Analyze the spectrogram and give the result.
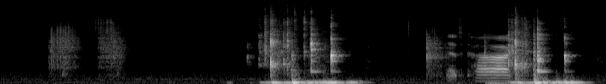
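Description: Several bursts of polyhedral eight-sided dice clattering and tumbling across a tabletop during a Dungeons & Dragons game: two short light rattles, then two longer, louder rolls with hard clicks and knocks.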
